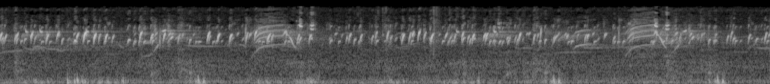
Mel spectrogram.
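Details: Goldfinches singing to prompt other songbirds to sing: a steady, busy twitter of high chirps with swooping slurred phrases and buzzy trills, plus faint low knocks.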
